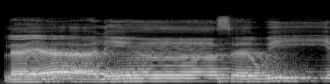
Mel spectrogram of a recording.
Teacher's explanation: തൻവീനിനെ സീനിന് മുമ്പിൽ വന്നതിനാൽ ഇഖ്ഫാ ഹഖീഖി നൽകി മറച്ചു മണിക്കണം.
